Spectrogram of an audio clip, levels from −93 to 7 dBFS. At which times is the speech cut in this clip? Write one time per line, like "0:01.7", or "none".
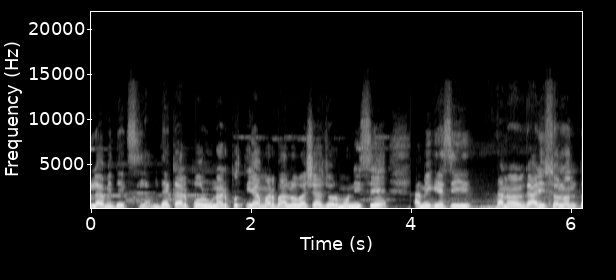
0:03.9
